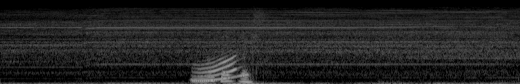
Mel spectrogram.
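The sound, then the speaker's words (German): A drill whines steadily, boring a small shallow hollow into a clamped wooden board the whole time as wood shavings come out, with a single short spoken word breaking in partway through. “Oh, und da bohrt es schon klasse, rein.”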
